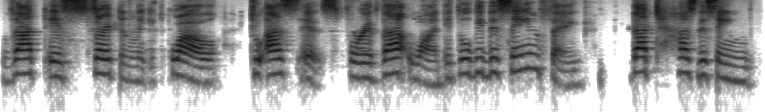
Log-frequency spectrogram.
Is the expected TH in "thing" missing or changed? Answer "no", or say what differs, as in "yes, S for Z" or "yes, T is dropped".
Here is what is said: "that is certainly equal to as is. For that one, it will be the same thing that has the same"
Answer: no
